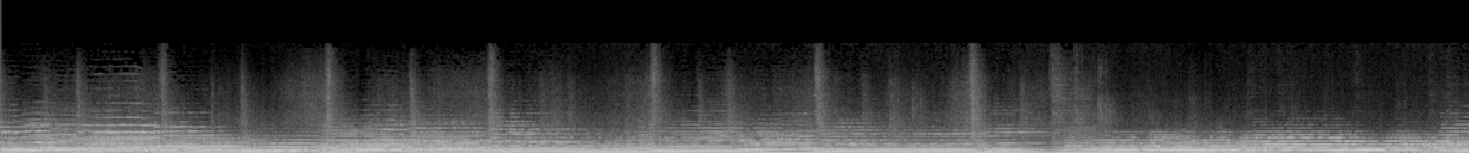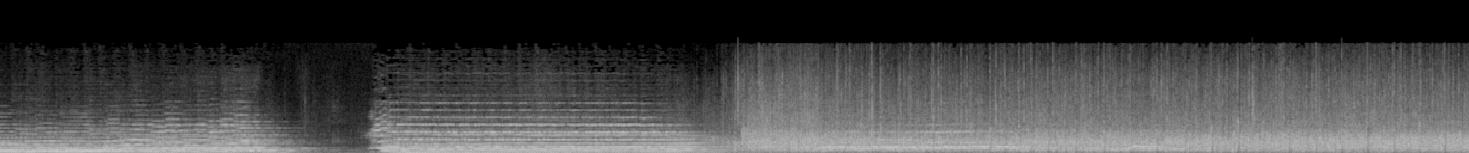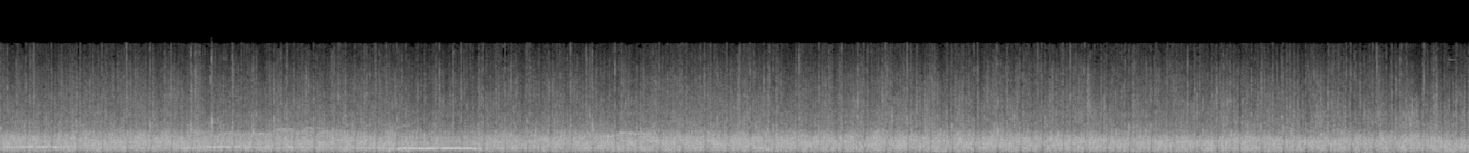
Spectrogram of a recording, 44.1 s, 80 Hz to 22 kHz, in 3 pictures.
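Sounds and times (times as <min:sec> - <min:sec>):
audience applauding: 0:21.8 - 0:44.0
brief cheers: 0:22.8 - 0:26.7, 0:29.3 - 0:30.3, 0:31.1 - 0:34.6.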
